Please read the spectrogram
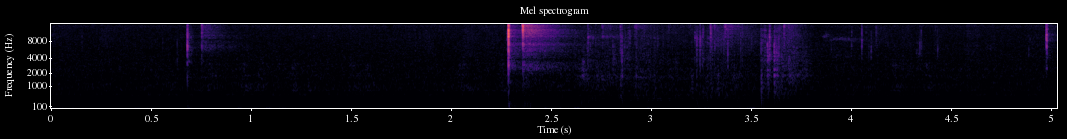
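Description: Stainless steel watch bracelet and case clicking faintly as the bracelet is fitted and handled: one sharp metallic click about two seconds in, then a few softer clicks and rustles.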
